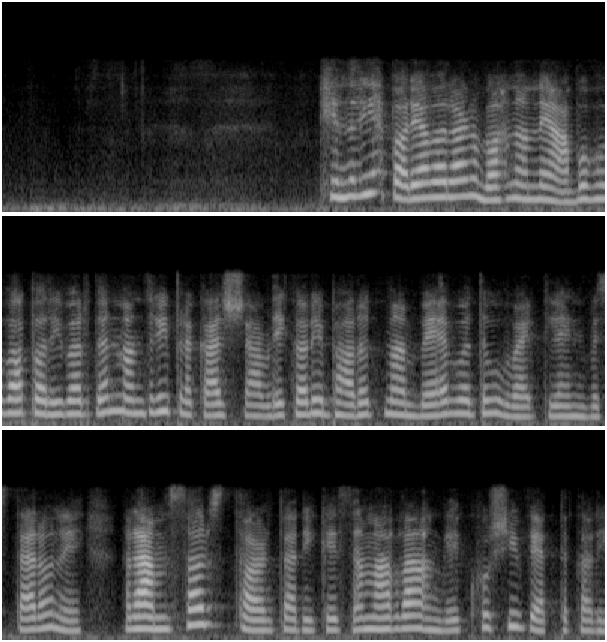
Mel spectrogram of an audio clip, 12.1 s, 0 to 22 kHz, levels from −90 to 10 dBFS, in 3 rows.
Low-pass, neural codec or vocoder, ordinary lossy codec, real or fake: 7.2 kHz; codec, 16 kHz in and 24 kHz out, 0.6 kbps, FocalCodec, streaming, 2048 codes; Opus, 32 kbps; fake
